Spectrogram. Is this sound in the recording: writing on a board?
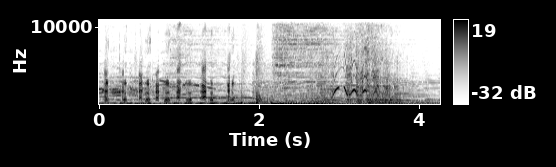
no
